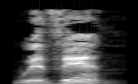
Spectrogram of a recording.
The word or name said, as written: within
